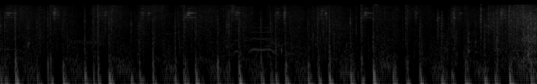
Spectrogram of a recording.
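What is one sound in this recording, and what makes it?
Horse hooves thud rapidly on soft ground at a gallop.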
